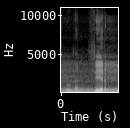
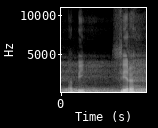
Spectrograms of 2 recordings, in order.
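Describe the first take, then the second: First: The word ends without an audible h sound. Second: The word ends with an audible silent h. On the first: The speaker calls it wrong. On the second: The speaker calls it right. "ada hak matinya"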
